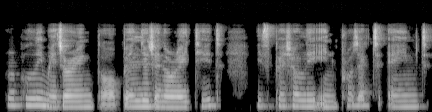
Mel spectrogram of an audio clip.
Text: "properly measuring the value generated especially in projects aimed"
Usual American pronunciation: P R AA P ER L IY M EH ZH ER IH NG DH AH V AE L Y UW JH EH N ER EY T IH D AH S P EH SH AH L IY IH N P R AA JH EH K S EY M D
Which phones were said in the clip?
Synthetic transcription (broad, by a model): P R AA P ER L IY M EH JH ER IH NG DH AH B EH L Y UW JH EH N ER EY T IH D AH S P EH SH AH L IY IH N P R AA JH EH K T EY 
